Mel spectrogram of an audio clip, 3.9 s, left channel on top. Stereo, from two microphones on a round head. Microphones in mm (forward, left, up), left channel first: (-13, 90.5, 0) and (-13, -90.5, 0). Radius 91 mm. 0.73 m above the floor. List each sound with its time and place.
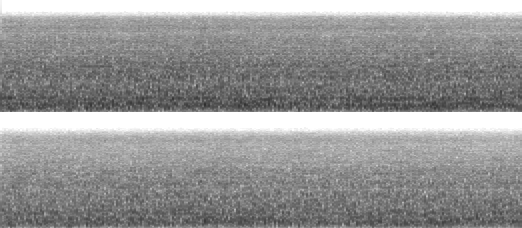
0.0 s running water: 30° left (ahead or behind), 1.0 m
